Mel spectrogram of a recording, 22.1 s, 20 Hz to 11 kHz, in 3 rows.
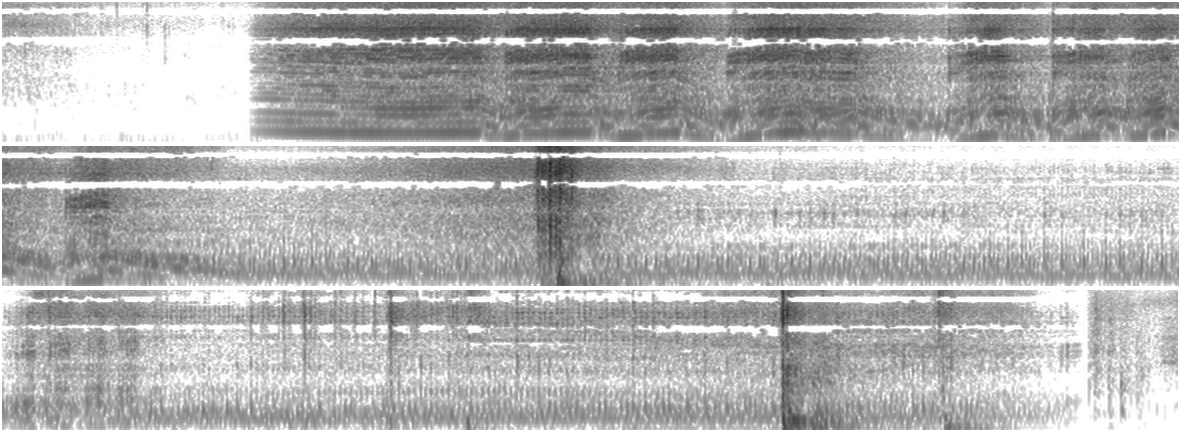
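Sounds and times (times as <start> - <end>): chainsaw revving and idling: 1.6 - 21.5
loud thump: 19.6 - 20.9.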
